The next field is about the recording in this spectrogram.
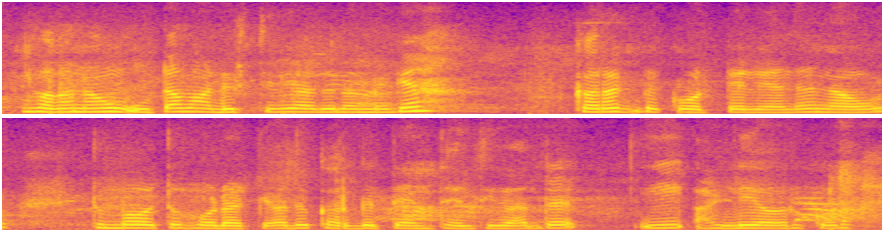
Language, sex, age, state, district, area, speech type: Kannada, female, 18-30, Karnataka, Chikkamagaluru, rural, spontaneous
